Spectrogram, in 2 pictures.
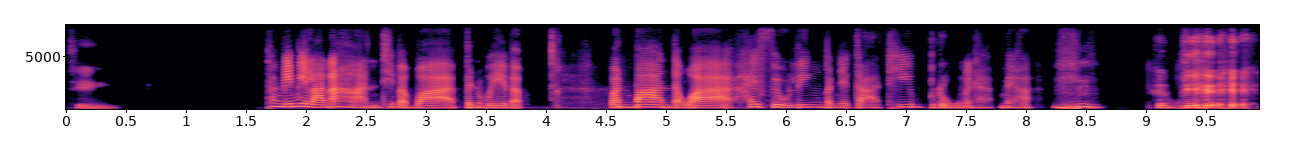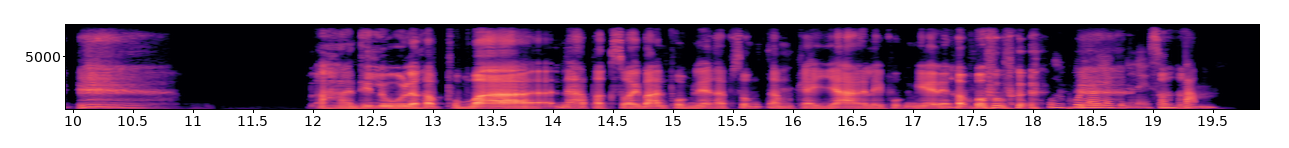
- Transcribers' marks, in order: in English: "เวย์"; tsk; chuckle; tapping; laugh; laughing while speaking: "ครับผม"; chuckle
- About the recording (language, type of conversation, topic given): Thai, unstructured, อาหารจานไหนที่คุณคิดว่าทำง่ายแต่รสชาติดี?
